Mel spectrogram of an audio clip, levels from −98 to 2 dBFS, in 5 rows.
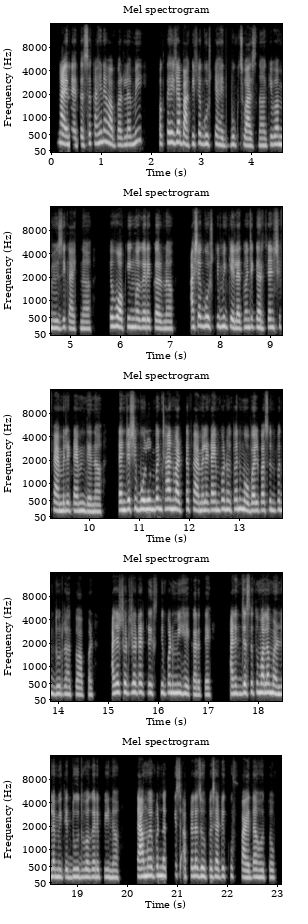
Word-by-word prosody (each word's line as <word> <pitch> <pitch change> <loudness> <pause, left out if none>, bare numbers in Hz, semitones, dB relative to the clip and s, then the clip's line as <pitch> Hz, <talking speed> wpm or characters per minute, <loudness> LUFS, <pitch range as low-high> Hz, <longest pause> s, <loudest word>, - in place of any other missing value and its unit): नाही 260 -4 +8
नाही, 215 -2 -2
तसं 220 +5 -3
काही 260 +2 -1
नाही 305 0 -1
वापरलं 215 -2 -3
मी. 300 +6 -2 0.4
फक्त 250 +2 -8
हे 285 0 +3
ज्या 290 +1 +4
बाकीच्या 245 -1 +1
गोष्टी 240 0 -4
आहेत 210 -4 -2
बुक्स 225 +1 -7
वाचणं 200 0 -2
किंवा 230 +1 -2
म्युझिक 215 0 -1
ऐकणं 190 0 -4 0.4
किंवा 260 0 +1
वॉकिंग 240 0 +2
वगैरे 225 -1 +1
करणं, 200 -2 -2 0.4
अशा 240 +3 +3
गोष्टी 260 0 -1
मी 255 +1 +1
केल्यात. 210 -4 +2
म्हणजे 230 +1 -1
घरच्यांशी 225 +1 -1
फॅमिली 220 -1 +3
टाईम 220 0 +2
देणं, 195 -1 -1 0.3
त्यांच्याशी 245 +3 +3
बोलून 260 -1 +5
पण 285 -2 +3
छान 270 0 +4
वाटतं. 255 -1 +2
फॅमिली 230 -1 +2
टाईम 240 0 +2
पण 260 +1 -1
होतो 250 0 -2
आणि 265 0 +2
मोबाईलपासून 225 0 0
पण 230 -2 -2
दूर 215 0 -2
राहतो 205 -1 -5
आपण. 190 0 -5 0.4
अशा 240 +3 +4
छोट्या-छोट्या 255 0 +1
ट्रिक्सनी 245 0 -4
पण 255 -1 +1
मी 240 0 +4
हे 225 -1 0
करते 195 0 -3 0.4
आणि 220 +1 +3
जसं 250 +1 +1
तुम्हाला 250 -1 +4
म्हटलं 225 -3 +3
मी, 215 -1 +1
ते 210 - -1
दूध 210 +1 -1
वगैरे 215 0 0
पिणं, 195 -2 -1 0.4
त्यामुळे 235 +2 +6
पण 255 -1 +2
नक्कीच 245 +3 -6
आपल्याला 235 +1 -1
झोपेसाठी 225 -1 0
खूप 240 - -8 0.2
फायदा 200 0 +2
होतो. 200 -1 -3
225 Hz, 180 wpm, -24 LUFS, 210-250 Hz, 0.4 s, नाही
